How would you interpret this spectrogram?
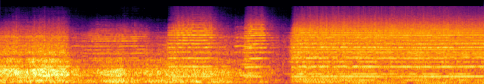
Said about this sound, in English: Suddenly a signpost looms up in front of the car. The car swerves and skids.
